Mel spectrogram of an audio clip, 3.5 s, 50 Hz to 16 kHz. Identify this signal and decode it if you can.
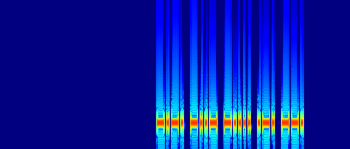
Morse code, heard as a keyed tone, about 47 wpm, 700 Hz. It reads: CX6RG
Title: DXCC-100 Call Signs - 5 Characters - Repeated 2x - 50wpm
